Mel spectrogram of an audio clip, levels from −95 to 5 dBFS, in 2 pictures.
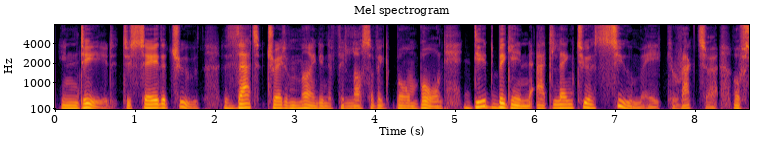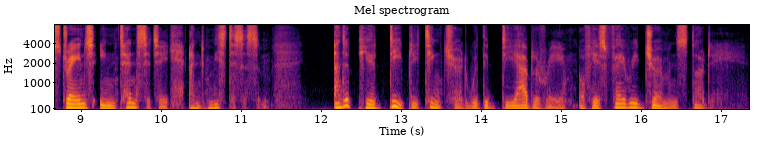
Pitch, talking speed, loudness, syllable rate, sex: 110 Hz, 135 wpm, -20 LUFS, 4.5 syllables/s, male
